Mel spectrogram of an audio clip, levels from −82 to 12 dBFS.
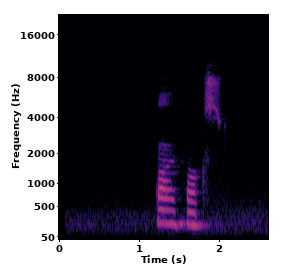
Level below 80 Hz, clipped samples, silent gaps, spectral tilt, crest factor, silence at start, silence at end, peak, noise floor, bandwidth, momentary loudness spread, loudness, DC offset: under -90 dBFS; under 0.1%; none; -3.5 dB/octave; 22 dB; 1.2 s; 0.55 s; -20 dBFS; -67 dBFS; 11.5 kHz; 7 LU; -37 LUFS; under 0.1%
